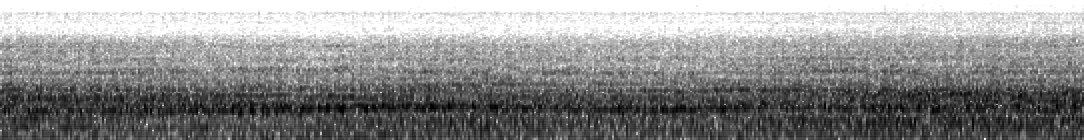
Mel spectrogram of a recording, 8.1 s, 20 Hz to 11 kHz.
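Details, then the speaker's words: 2007 Infiniti M45 Sport, 4.5L VK45DE V8, decent mileage, recent water pump and belts, MAF and throttle cleaned: rough, scratchy rasp at idle and on acceleration, no engine codes, no hesitation, some power loss; timing chain suspected, unconfirmed. "when I'm accelerating it just sounds really rough and scratchy now it's not throwing any engine codes or anything like that"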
